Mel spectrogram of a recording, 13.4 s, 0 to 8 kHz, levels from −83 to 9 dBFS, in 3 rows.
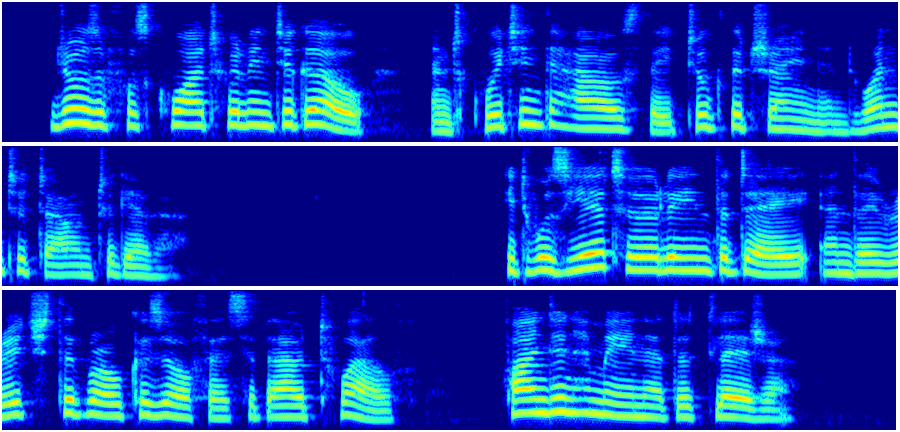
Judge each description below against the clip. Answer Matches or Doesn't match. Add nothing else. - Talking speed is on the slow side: Doesn't match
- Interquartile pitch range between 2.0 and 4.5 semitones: Doesn't match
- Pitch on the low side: Doesn't match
